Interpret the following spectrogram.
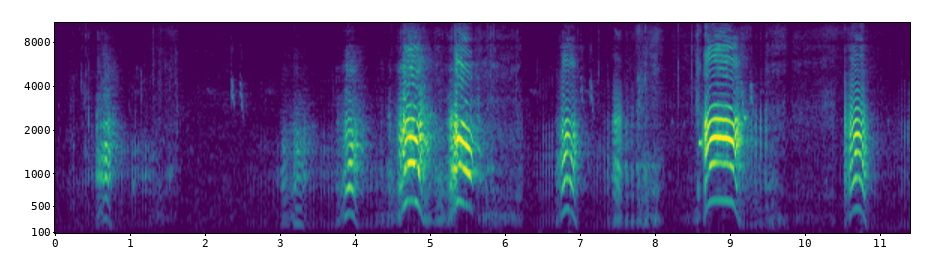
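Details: Fighting brown hyenas at Madikwe, one having strayed into the wrong territory: a rapid series of about ten shrill, arched squeals and yelps, some long and strained, separated by short gaps.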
